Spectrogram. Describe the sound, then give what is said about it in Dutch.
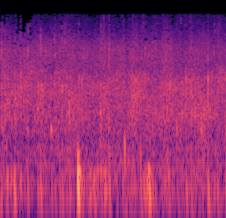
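Warm, encouraging applause from a gathered audience thanking someone for sharing their story. Steady, even clapping with one sharper clap standing out early on, fairly soft throughout. “En niet voor mensverheerlijking, maar we geven even een warm, bemoedigend applaus.”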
